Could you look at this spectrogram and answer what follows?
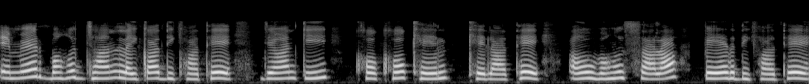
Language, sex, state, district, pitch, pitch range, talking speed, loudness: Chhattisgarhi, female, Chhattisgarh, Raigarh, 275 Hz, 260-285 Hz, 135 wpm, -14 LUFS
